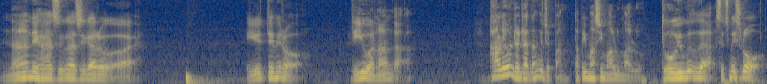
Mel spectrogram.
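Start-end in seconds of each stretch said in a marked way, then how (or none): 0.1-6.2 a mock rough local demanding an answer, slowed and put-on; gruff Japanese challenge. Rough local teasing a shy newcomer, gruff challenge. 9.9-11.4 loud put-on demand for an explanation; mock angry demand. Pushy local yells at a shy foreigner, loud mock demand.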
